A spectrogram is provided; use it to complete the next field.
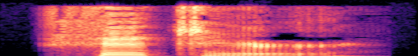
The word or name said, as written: fitter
